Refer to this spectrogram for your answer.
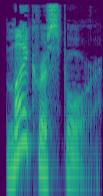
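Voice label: "microspore", British English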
